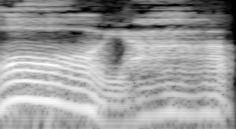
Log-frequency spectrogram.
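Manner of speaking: little sweet-guy comedy voice slipping slightly Canadian. Discussing Adam Sandler movies and trying out an Adam Sandler voice. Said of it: "I was trying to get my Sandler voice".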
